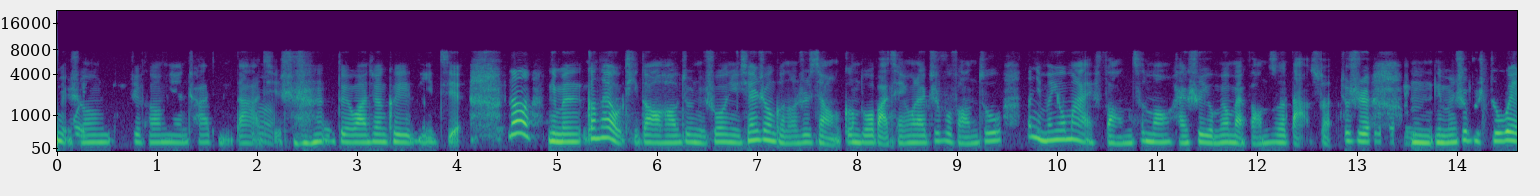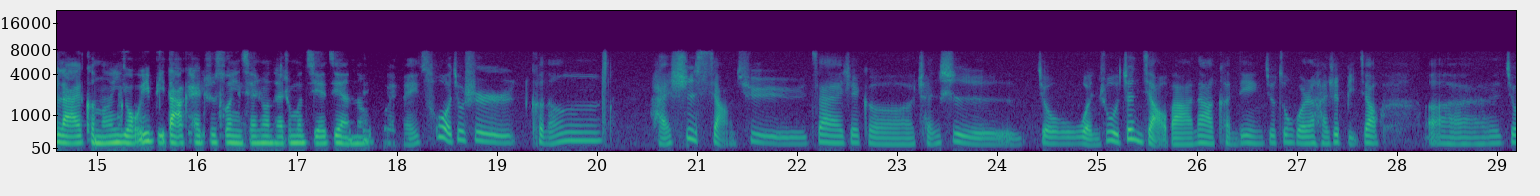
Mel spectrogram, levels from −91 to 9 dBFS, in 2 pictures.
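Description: From 0.0 to 2.95 s, the echo canceller likely mistook simultaneous talk from both ends for loudspeaker echo and turned everything down. This is speech suppressed in double talk: about a second of the speech dips by as much as about 40 dB.

Between 3.47 and 5.69 s, again from 8.7 to 9.1 s, and through a longer stretch from 10.7 to 17.76 s, there is echo leak, likely from the far end's canceller letting loudspeaker sound back into its microphone. A faint copy of the speech trails 341 ms behind, about 25 dB down at first and about 20 dB down in the long stretch.

Inside that stretch, from 13.24 to 13.61 s, and again from 17.75 to 18.11 s, double-talk suppression likely clamps down once more, cutting the speech by about 40 dB for roughly 0.4 s each time.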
